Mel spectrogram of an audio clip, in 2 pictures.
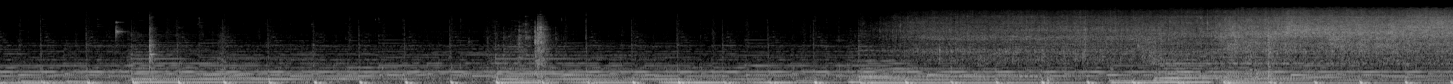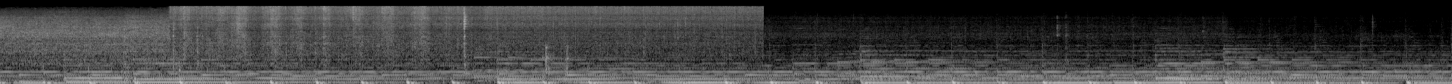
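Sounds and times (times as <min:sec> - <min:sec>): background music: 0:00.0 - 0:29.0
meat sizzling in hot oil: 0:09.0 - 0:22.2
oil spattering crackles: 0:10.3 - 0:22.2.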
